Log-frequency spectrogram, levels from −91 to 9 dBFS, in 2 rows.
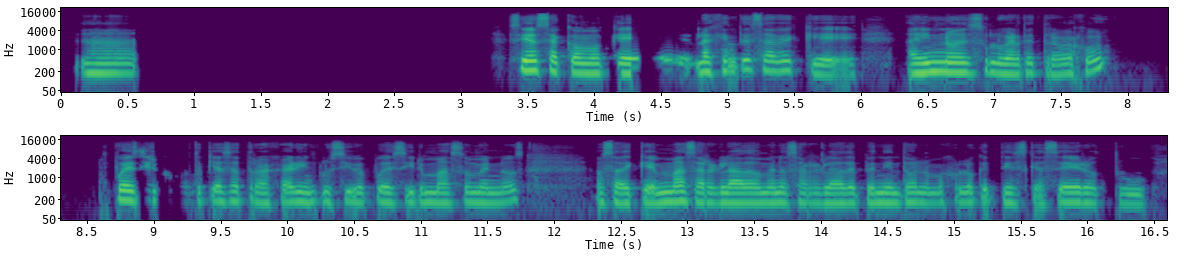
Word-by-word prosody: Ah. 185 -1 0 2.8
Sí, 230 - +7
o 225 - +10
sea, 210 -2 +2
como 185 -2 +2
que 185 -1 +6 0.5
la 205 +1 +5
gente 225 +4 -1
sabe 220 -1 0
que 170 -2 -2 0.3
ahí 185 +2 +6
no 205 -1 +6
es 195 -1 +3
su - - -5
lugar 180 -3 +3
de 190 +1 -4
trabajo, 180 - -3 0.8
puedes 200 -1 +3
ir 190 -1 -8
como 170 0 -28
tú 170 - -9
quieras 180 0 -2
a 185 - -2
trabajar, 165 +1 -2
inclusive 175 -1 -3
puedes 165 -1 -3
ir 175 0 -3
más 165 -1 -3
o 175 - -4
menos, 170 +3 -3 0.5
o 165 - -6
sea, 165 0 0
de 160 - -1
que - - +1
más 180 +1 +2
arreglado 165 -1 +2
o 165 - 0
menos 170 0 -1
arreglado, 165 -1 -2
dependiendo 165 +1 -1
a - - -1
lo 170 -1 -3
mejor 170 +1 -7
lo 170 - -3
que - - -5
tienes 165 -1 -7
que - - -6
hacer, 170 -1 +1
o 160 - -3
tu 155 -2 -8
175 Hz, 180 wpm, -24 LUFS, 165-190 Hz, 2.8 s, o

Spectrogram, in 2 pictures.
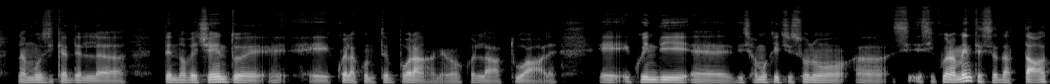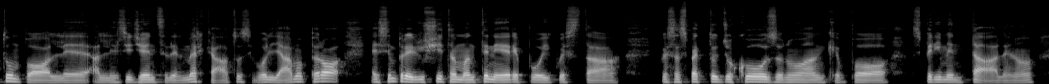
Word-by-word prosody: la 105 - -2
musica 105 +1 -2
del 95 -3 -3 0.4
del 110 - +2
900 110 +2 +3
e 95 -2 -1
e - - -11 0.3
e 90 0 -7
quella 100 +1 0
contemporanea, 100 -2 -2
no, 95 +1 -8
quella 95 -1 -6
attuale 85 - -5 0.4
e 100 -1 -2
e 110 - -6
quindi, 110 -2 +3
ehm, 95 -2 -4
diciamo 105 +3 -4
che 115 +1 -2
ci 110 - -8
sono, 100 -3 -2
uhm 95 -1 -6
si - - -9
sicuramente 120 +7 +5
si - - -5
è - - +3
adattato 105 +3 +1
un 135 - +1
po' 95 -3 +3
alle 95 0 -1
alle 100 0 -4
esigenze 105 0 +1
del 100 -2 -2
mercato 130 +2 -2
se 115 - -11
vogliamo, 110 +2 +1
però 135 +2 +4 0.3
è 115 - -2
sempre 140 +3 +4
riuscita 115 +1 +2
a - - +5
mantenere 110 0 +4
poi 105 -1 0
questa 95 -5 -3 0.4
quest'aspetto 120 +1 0
giocoso, 120 -1 +3
no, 110 0 0
anche 105 0 -2
un 105 - -14
po' 100 -3 +1 0.2
sperimentale, 105 -7 -1
no? 95 +4 -5
105 Hz, 150 wpm, -24 LUFS, 95-115 Hz, 0.4 s, sicuramente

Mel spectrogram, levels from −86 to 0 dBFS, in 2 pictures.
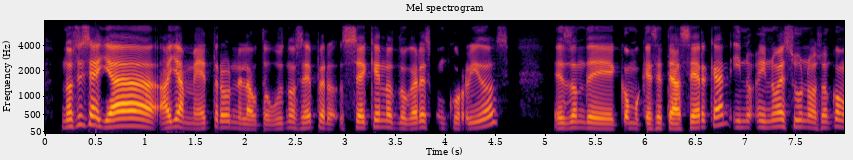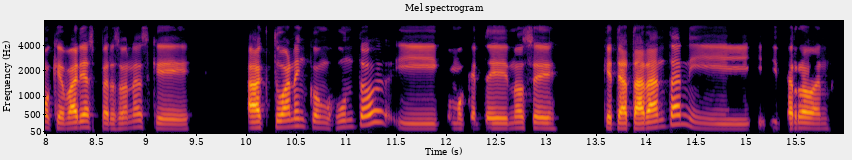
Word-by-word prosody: no 180 +2 +1
sé 240 +4 -6
si 240 - +2
allá 195 -1 +7
haya 185 - +4
metro 140 +4 -3
en 155 - -11
el - - -5
autobús, 120 +3 -5
no 155 - -5
sé, 145 +1 -2
pero 130 -5 -5
sé 155 -1 0
que 180 - +1
en 175 - -4
los 165 -4 -3
lugares 140 +4 -2
concurridos 165 - -6 0.4
es 140 0 -3
donde 145 -5 -1
como 145 -2 -5
que 135 - -2
se 145 - -4
te - - +1
acercan, 160 - +3
y 170 - -8
no 165 - -9
y 170 - -3
no 180 +3 -1
es 190 - -1
1, 170 -5 -5
son 160 0 -6
como 180 -4 -3
que - - -2
varias 160 +4 +3
personas 140 +5 -6
que 125 -2 -4 0.5
actúan 165 +4 +4
en 200 - -4
conjunto 175 - -5 0.2
y 130 -1 -5
como 135 -1 -11
que 135 - -10
te, 135 0 -3
no 150 +2 -4
sé, 140 -2 -3 0.4
que - - 0
te - - +3
atarantan 165 - +4
y 125 -3 -9
y 320 +2 -20
te - - -2
roban. 135 -2 0
150 Hz, 200 wpm, -22 LUFS, 135-175 Hz, 0.5 s, allá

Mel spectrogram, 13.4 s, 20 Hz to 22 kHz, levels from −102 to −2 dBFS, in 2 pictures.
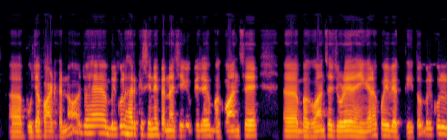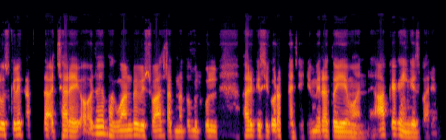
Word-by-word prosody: अ, 100 0 +1
पूजा-पाठ 105 0 +2
करना। 100 +1 -3
और - - -2
जो 165 - 0
है 165 0 +2
बिल्कुल 135 +5 -1
हर 145 -1 +4
किसी 135 -2 -2
ने 135 +1 +3
करना 115 -3 +2
चाहिए 115 +1 -4
क्योंकि 115 - -5
जो 120 - +4
भगवान 110 +2 +3
से 115 +2 +4
अ, 120 - -5 0.7
भगवान 105 +2 +3
से 120 +1 0
जुड़े 110 +1 +6
रहेंगे 105 0 +2
ना 125 - +1
कोई 120 -1 +3
व्यक्ति 105 -2 -1
तो - - -3
बिल्कुल 140 +2 -1
उसके 130 0 -1
लिए 135 - +2
काफ़ी - - -8
ज़्यादा - - +2
अच्छा 115 - -1
रहेगा 105 -2 +2
और - - -2
जो 160 - 0
है 160 - +1
भगवान 115 +1 +1
पे 130 - +1
विश्वास 115 0 0
रखना 100 0 -5
तो 115 - -10
बिल्कुल 110 +1 -5 0.4
हर 115 +1 +4
किसी - - -3
को - - 0
रखना - - -4
चाहिए। - - -14
मेरा 110 +2 0
तो - - +2
ये 100 -1 +4
मानना 85 -2 -7
है, - - +5
आप 135 - -3
क्या 145 - +3
कहेंगे 100 -9 -1
इस 90 - -7
बारे - - -11
में? - - -34
115 Hz, 255 wpm, -22 LUFS, 105-130 Hz, 0.7 s, जुड़े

